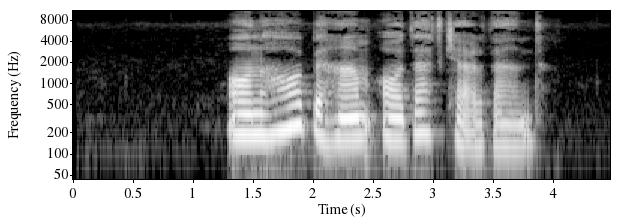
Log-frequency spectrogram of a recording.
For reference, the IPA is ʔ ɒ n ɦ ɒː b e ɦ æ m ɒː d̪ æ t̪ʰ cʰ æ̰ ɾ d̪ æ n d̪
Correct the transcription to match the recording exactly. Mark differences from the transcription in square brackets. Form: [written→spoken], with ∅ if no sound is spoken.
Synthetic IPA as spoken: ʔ [ɒ→ɒː] n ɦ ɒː b e ɦ æ m ɒː d̪ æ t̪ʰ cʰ æ̰ ɾ d̪ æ n d̪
